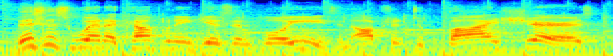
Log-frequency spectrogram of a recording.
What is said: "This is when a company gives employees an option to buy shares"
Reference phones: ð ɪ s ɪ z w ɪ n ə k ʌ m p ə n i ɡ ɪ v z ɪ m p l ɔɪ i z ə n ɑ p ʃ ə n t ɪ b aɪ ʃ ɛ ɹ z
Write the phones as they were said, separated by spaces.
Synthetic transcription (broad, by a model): ð ɪ s ɪ z w ɪ n ə k ʌ m p ə n i ɡ ɪ v z ɪ m p l ɔɪ i z ə n ɑ p ʃ ə n t ɪ b aɪ ʃ ɛ ɹ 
